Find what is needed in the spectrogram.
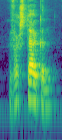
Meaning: to sprain
- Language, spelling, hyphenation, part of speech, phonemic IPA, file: Dutch, verstuiken, ver‧stui‧ken, verb, /vərˈstœy̯.kə(n)/, Nl-verstuiken.ogg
